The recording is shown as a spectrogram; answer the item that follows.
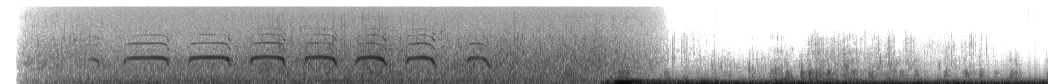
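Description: Intro sound effects. A soft, wave-like wash carries a run of about eight short, arched calls, about two a second. About six seconds in, a sudden deep boom gives way to a loud, low rumbling drone with faint pulses in it.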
